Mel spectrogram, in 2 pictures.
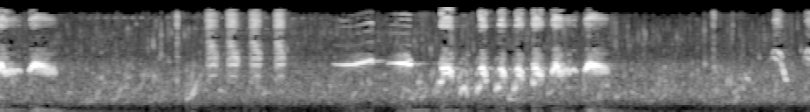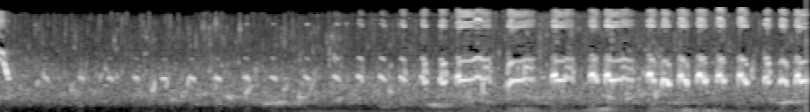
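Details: White-rumped shama, a training recording for captive birds: varied song of clear whistles and slurred notes, then bursts of quick repeated chips and buzzy rattles, steady fast chatter in the second half.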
